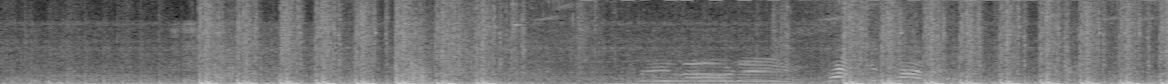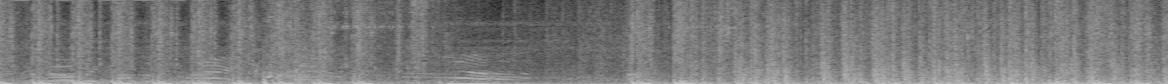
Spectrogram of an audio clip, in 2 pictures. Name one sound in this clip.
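Automatic rifles fire in rapid bursts close by.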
